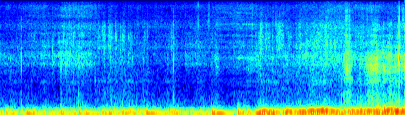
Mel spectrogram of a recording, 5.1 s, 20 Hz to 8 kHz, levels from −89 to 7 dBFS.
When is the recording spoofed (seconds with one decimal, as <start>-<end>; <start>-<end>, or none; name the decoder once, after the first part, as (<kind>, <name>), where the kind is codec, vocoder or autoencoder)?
2.7-3.2 (codec, SNAC)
